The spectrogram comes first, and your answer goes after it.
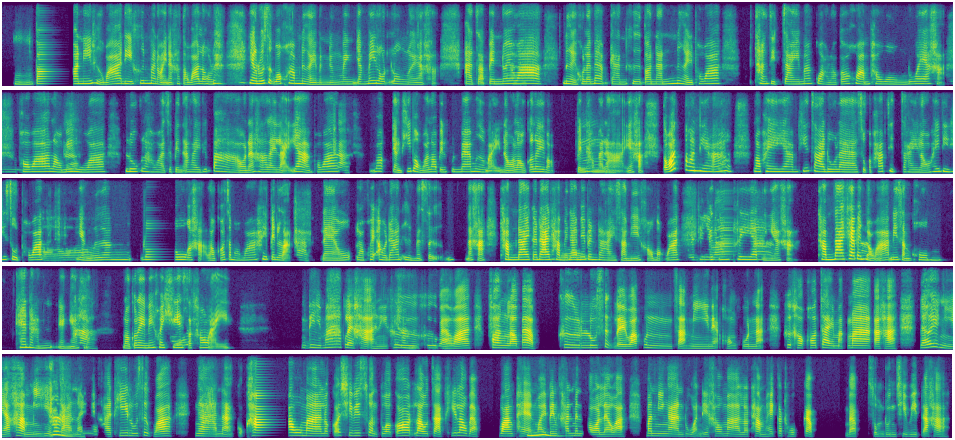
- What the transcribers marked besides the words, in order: distorted speech; laughing while speaking: "เรา ร"; mechanical hum; other background noise
- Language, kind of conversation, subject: Thai, podcast, เราจะทำอย่างไรให้มีสมดุลระหว่างงานกับชีวิตส่วนตัวดีขึ้น?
